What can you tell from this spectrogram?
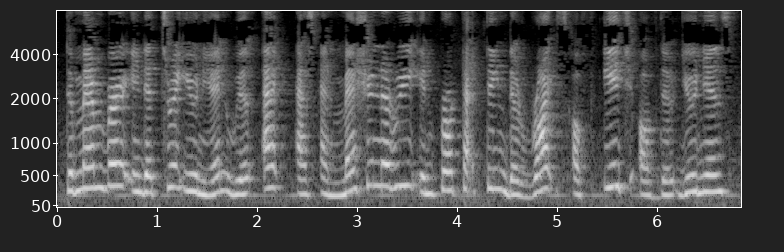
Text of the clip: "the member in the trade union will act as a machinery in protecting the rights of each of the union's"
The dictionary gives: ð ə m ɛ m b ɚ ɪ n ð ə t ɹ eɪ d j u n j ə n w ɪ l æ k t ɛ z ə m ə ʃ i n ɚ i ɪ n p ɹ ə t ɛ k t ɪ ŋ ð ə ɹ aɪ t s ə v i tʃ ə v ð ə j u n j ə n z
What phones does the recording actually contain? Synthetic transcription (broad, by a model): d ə m ɛ m b ɚ ɪ n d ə t ɹ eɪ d j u n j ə n w ɪ l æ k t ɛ s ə m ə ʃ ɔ n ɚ i ɪ n p ɹ ə t ɛ k t ɪ ŋ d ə ɹ aɪ t s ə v i tʃ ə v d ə j u n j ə n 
